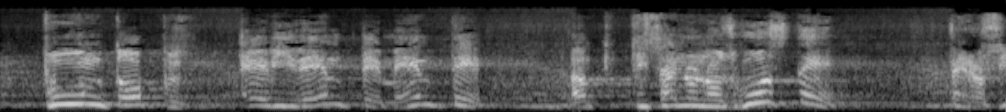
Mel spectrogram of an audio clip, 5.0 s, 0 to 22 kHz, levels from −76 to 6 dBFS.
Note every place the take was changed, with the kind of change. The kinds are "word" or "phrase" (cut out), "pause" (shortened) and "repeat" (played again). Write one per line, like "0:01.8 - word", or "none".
none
